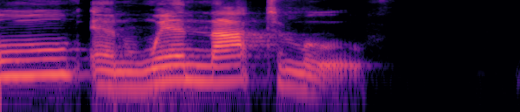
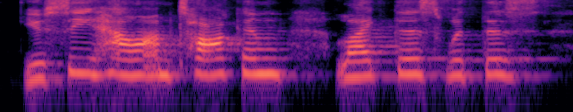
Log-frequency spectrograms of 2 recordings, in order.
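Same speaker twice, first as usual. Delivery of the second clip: a lifted, raised voice under candle light; noticeably higher, lighter voice; higher talking voice; 8 semitones higher than usual. Real, not acted. Showing viewers how the candle changed her voice, higher. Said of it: "Do I ever talk like this?".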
